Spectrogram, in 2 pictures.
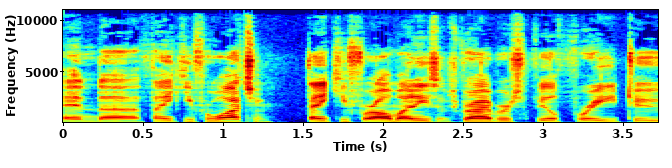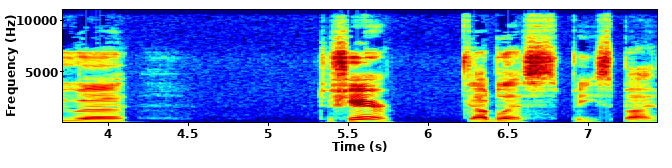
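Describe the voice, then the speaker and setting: This man's voice sits fairly high and moves at a moderate pace with a flat, monotone delivery. Long pauses come often, and the sound is dry and close with no echo. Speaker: video blogger. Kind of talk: casual vlog monologue. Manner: halting; sluggish, out of it.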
